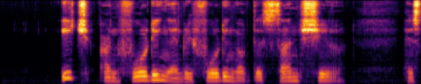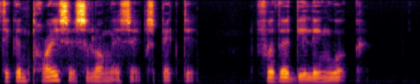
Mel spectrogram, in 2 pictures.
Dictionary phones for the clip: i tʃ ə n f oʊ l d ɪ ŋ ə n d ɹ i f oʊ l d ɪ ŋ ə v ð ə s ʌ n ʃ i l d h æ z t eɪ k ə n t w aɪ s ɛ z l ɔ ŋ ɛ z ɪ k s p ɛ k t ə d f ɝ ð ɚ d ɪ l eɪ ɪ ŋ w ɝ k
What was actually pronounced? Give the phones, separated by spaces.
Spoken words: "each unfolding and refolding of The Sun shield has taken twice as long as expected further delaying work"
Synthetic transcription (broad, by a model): i tʃ ə n f oʊ l d ɪ ŋ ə n ɹ i f oʊ l d ɪ ŋ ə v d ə s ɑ n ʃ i l h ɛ s t eɪ k ə n t w aɪ s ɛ s l ɔ ŋ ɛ s ɪ k s p ɛ k t ə d f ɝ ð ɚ d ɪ l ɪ ŋ w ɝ k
